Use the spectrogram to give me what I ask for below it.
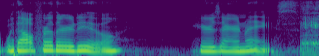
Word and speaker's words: Mees: Yeah, you can say Meese or Mace technically, but it's it right, though. Um well, yeah, there you go. It's a It is a Dutch name.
